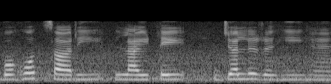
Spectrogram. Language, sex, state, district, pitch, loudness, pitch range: Hindi, female, Haryana, Jhajjar, 230 Hz, -19 LUFS, 220-240 Hz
